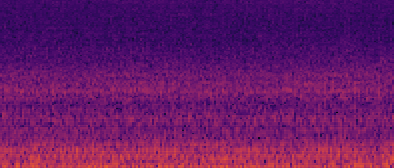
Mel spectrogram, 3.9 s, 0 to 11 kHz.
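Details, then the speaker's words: 2008 Chrysler Town & Country/Caravan with idle and misfire codes, new throttle body: steady, slightly uneven idle with a constant hiss; massive vacuum leaks, one at the EGR tube gasket where it enters the intake base, confirmed with smoke machine. "All right, this thing has massive vacuum leaks. One of the leaks is the EGR. It's where this tube comes into the base there."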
